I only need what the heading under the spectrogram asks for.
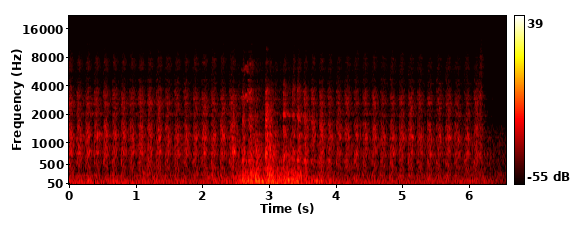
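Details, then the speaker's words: Mercedes OM651 diesel with Delphi injectors after fuel system and injector work: steady starter chug about four beats a second, briefly picking up and smoking at the rear, then fading; cranks but won't fire. "You know, it it's You think it's going to start It's not starting, but you can tell it starts smoking at the back."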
